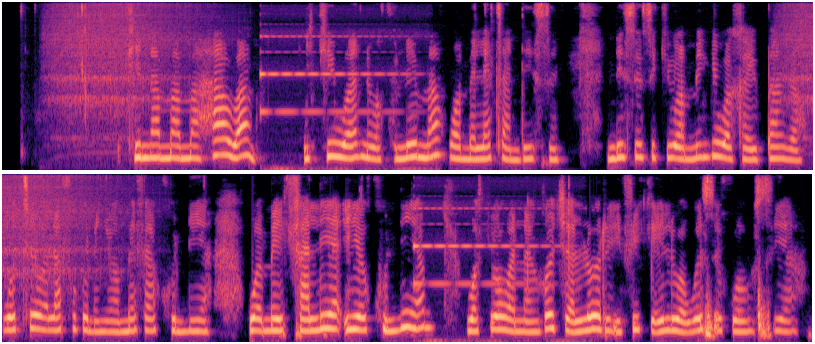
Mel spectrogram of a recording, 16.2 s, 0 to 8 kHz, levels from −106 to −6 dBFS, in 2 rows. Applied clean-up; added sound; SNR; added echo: none; Keyboard (musical) + Engine starting; 14 dB; none.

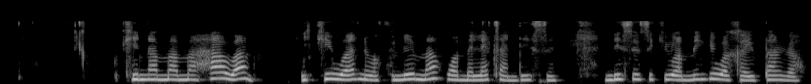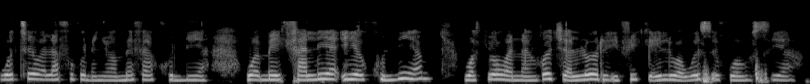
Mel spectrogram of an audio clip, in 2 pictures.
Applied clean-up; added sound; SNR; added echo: none; none; none; none.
